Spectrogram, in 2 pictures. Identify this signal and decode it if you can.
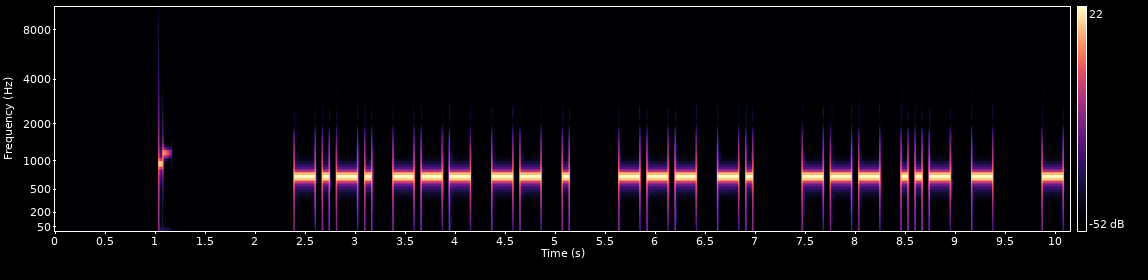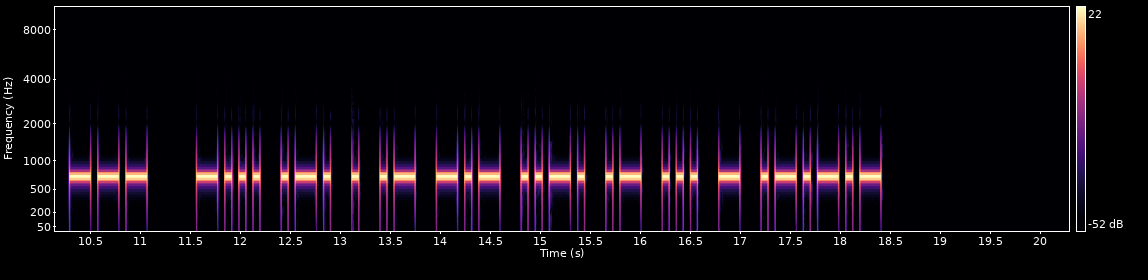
Morse code, heard as a keyed tone, about 17 wpm, 700 Hz. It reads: COME ON OUT TO BREAKFAST.
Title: Sentences from Top 1500 Words 17wpm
